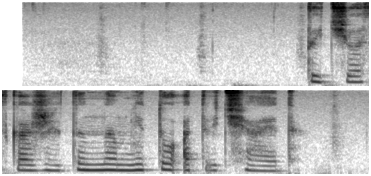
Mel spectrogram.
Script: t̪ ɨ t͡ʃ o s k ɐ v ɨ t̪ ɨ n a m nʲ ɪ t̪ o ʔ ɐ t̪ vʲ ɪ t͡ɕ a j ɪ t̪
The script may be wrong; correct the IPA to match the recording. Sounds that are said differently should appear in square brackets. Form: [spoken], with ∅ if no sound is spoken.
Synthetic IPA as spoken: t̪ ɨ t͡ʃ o s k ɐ [ʐ] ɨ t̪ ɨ n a m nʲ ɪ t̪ o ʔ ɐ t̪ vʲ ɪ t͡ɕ a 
